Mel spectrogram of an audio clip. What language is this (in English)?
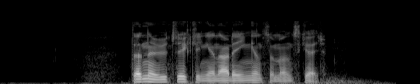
Norwegian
